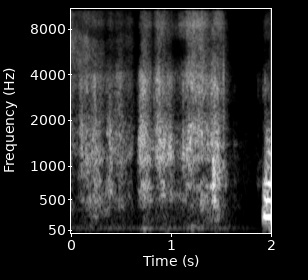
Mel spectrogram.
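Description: Nylon backpack fabric rustling and rubbing under a hand as the bag is handled and its pockets opened, in two spells over the first second and a half.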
